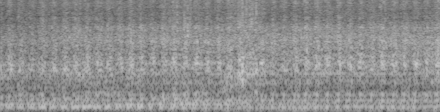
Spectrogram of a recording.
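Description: A vehicle engine idling steadily close by, an even, unchanging hum.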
